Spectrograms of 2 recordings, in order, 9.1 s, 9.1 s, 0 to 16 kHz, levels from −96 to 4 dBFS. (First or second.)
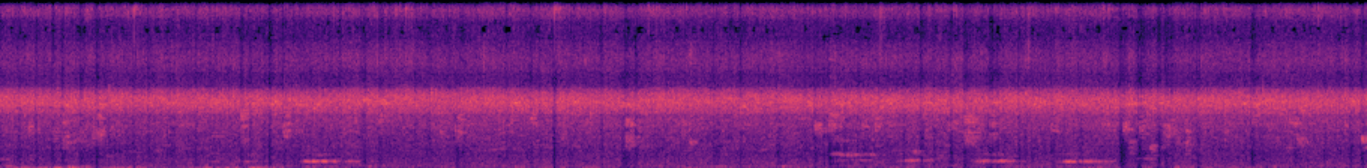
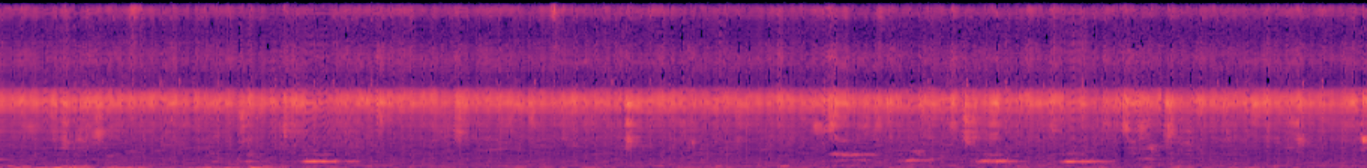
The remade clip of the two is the second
